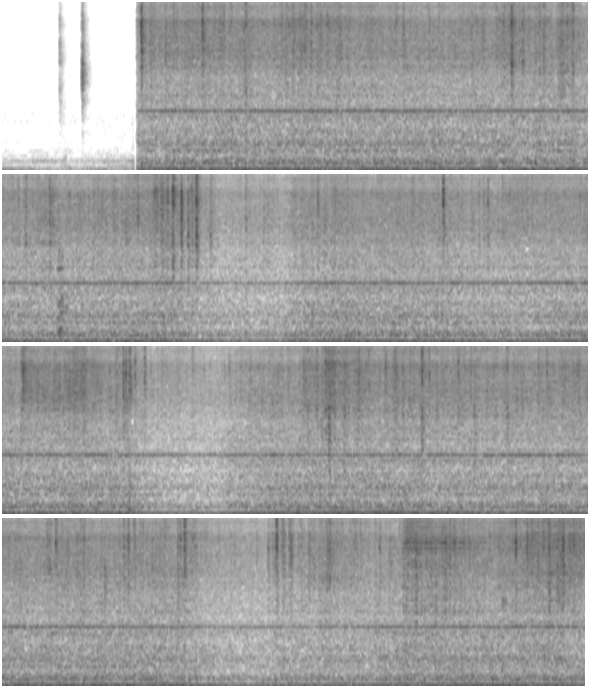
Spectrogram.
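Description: French toast (egg-soaked bread) sizzling on a flat-top griddle, with a steady hum underneath. The sizzling comes in abruptly about two seconds in.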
